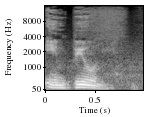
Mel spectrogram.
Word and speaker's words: impugn: Next is इम्प्यून, IMPUGN. इसमें G silent होता है.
